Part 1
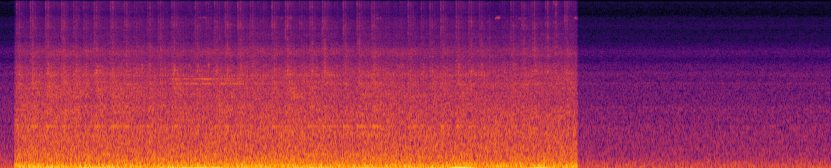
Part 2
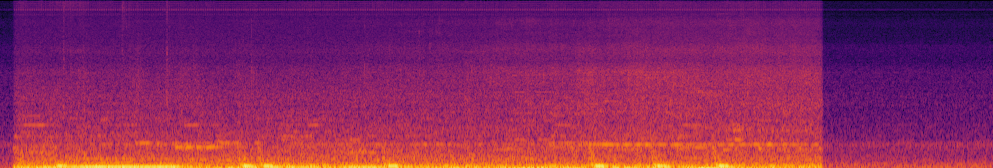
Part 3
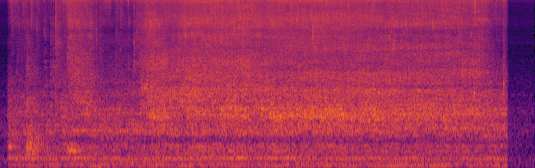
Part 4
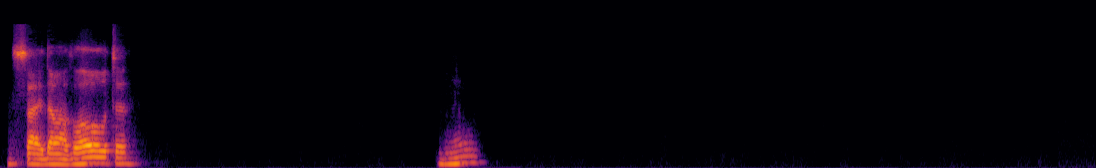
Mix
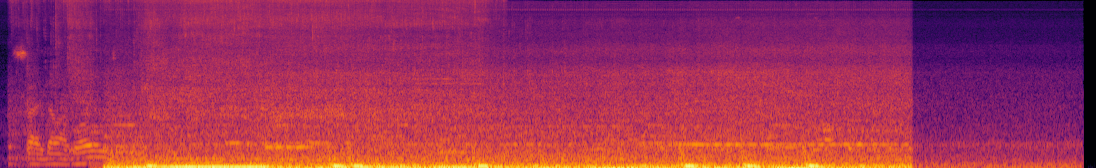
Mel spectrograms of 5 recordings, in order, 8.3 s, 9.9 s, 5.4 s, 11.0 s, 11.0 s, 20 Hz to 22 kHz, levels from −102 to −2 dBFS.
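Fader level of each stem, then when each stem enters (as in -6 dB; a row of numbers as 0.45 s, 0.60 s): -8.5 dB, +2.5 dB, -4.0 dB, -7.5 dB; 2.40 s, 0.90 s, 0.00 s, 0.00 s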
